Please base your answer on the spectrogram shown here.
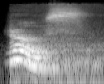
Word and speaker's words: rose: Okay, so we have a different O, which we'll learn soon, and the S is not S, but it is Z. It's rose.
